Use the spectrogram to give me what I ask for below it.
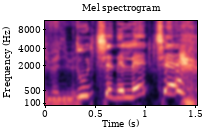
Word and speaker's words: dulce de leche: Dulce de leche.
